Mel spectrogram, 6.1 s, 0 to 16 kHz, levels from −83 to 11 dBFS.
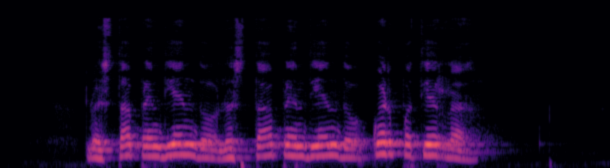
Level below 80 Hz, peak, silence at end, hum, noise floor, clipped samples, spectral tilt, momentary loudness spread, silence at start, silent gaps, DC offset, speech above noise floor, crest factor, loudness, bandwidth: -66 dBFS; -16 dBFS; 1.3 s; none; -79 dBFS; under 0.1%; -7.5 dB/octave; 9 LU; 0.85 s; none; under 0.1%; 48 dB; 16 dB; -32 LUFS; 11.5 kHz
